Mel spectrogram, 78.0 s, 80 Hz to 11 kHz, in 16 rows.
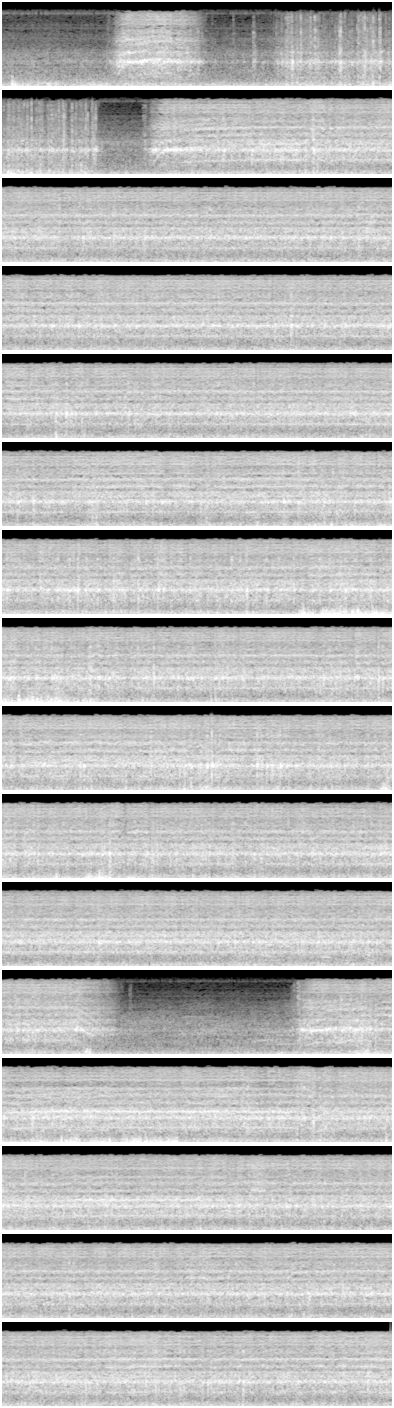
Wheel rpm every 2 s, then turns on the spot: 20, 40, 30, 80, 170, 170, 170, 170, 170, 170, 170, 160, 160, 170, 170, 170, 170, 170, 170, 160, 170, 170, 170, 170, 160, 170, 170, 60, 30, 150, 170, 170, 170, 170, 170, 170, 170, 160, 170.
2-6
